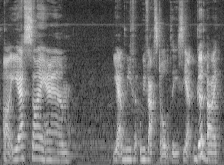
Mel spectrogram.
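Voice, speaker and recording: Giggling and tripping over her words, a young woman gives casual gameplay commentary as a let's play host, chatty and prone to cutting herself off. Her mid-range voice is sharp in tone and measured in pace, and there's a little hiss or hum in the audio.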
